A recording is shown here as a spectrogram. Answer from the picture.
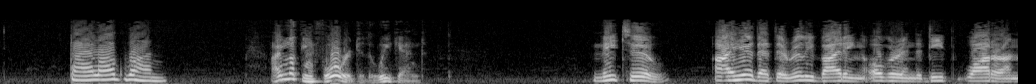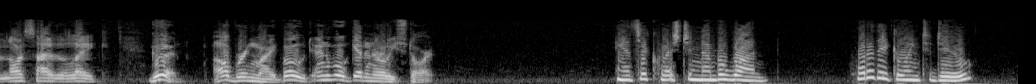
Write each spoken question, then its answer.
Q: What are they going to do?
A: Number 1 is B.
